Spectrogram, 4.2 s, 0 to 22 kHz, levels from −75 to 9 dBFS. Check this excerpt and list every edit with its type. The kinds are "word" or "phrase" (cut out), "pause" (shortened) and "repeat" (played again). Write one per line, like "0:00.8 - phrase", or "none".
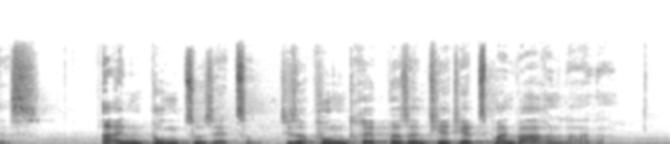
none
